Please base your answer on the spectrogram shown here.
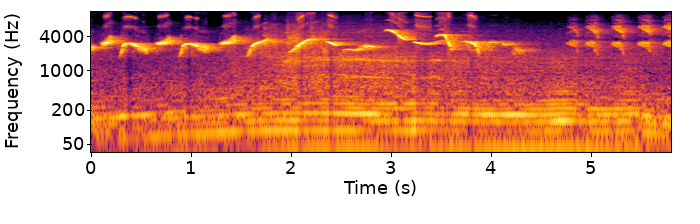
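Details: Chinese hwamei, a trained cage bird that flies out when its door opens and returns to the cage, singing loud, clear whistled phrases that swoop up and down, each slurred note repeated in quick succession, with a faint low hum behind.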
